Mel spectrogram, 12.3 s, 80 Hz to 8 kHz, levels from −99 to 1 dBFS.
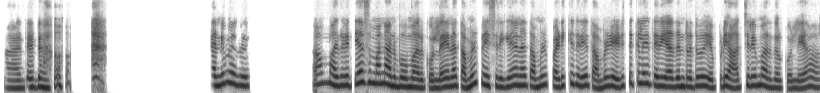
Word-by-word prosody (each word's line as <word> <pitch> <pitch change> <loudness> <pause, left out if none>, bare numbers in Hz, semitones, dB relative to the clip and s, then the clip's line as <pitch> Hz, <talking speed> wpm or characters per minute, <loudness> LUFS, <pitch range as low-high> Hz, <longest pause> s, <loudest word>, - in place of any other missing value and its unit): அடடா! 205 +3 0 2.5
கண்டிப்பா. 280 +6 +1
இது 255 -1 0 1.1
ஆமா. 310 0 -2
இது 255 +1 +1
வித்தியாசமான 310 +2 +2
அனுபவமா 230 -2 +3
இருக்கும்ல. 200 0 -1
ஏன்னா 245 +2 +3
தமிழ் 250 +10 +2
பேசுறீங்க, 235 -3 0
ஆனா 265 0 +2
தமிழ் 250 +5 0
படிக்க 245 +6 -1
தெரியாது, 255 -1 0
தமிழ் 225 +6 0
எழுத்துக்களே 305 +7 -2
தெரியாதுன்றது 235 -1 +2 0.2
எப்படி 235 +4 -1
ஆச்சரியமா 255 +5 -1
இருந்துருக்கும். 195 -3 -4
இல்லையா? 200 +5 -2
240 Hz, 105 wpm, -21 LUFS, 220-265 Hz, 2.5 s, அனுபவமா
